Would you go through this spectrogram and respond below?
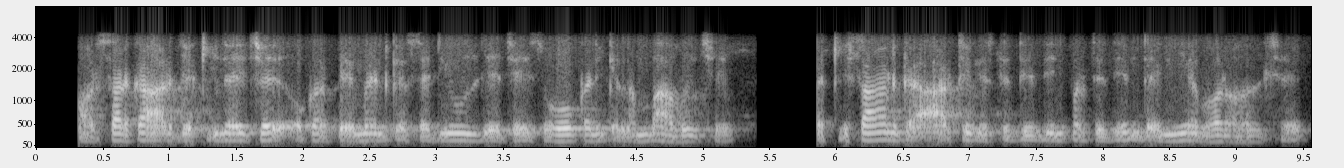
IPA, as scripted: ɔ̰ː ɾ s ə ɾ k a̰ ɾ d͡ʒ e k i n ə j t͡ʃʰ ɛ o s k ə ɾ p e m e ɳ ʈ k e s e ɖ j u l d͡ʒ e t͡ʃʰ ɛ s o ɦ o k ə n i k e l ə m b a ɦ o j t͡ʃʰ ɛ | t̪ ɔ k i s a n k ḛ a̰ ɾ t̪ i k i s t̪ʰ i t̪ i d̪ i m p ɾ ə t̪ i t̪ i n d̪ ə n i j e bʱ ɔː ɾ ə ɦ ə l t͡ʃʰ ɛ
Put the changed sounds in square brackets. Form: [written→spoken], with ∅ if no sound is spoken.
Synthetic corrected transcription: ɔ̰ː ɾ s ə ɾ k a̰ ɾ d͡ʒ e k i n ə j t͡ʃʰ ɛ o [s→∅] k ə ɾ p e m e ɳ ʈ k e s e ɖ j u l d͡ʒ e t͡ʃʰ ɛ s o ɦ o k ə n i k e l ə m b a ɦ o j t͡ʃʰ ɛ | t̪ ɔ k i s a n k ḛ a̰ ɾ [t̪→t̪ʰ] i k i s t̪ʰ i t̪ i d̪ i [m→n] p ɾ ə t̪ i [t̪→d̪] i n d̪ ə n i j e bʱ [ɔː→ɔ] ɾ ə ɦ ə l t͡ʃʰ ɛ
